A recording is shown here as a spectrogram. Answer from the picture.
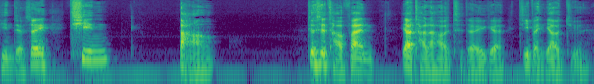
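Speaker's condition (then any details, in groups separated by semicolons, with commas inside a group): Hearing impairment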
